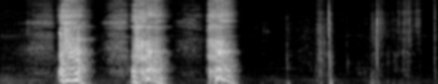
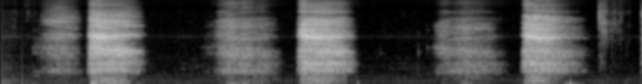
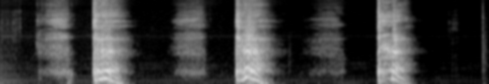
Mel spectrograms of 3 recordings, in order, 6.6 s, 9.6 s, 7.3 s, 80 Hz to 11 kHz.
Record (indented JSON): {
  "three_cough_length": "6.6 s",
  "three_cough_amplitude": 32768,
  "three_cough_signal_mean_std_ratio": 0.35,
  "exhalation_length": "9.6 s",
  "exhalation_amplitude": 32768,
  "exhalation_signal_mean_std_ratio": 0.44,
  "cough_length": "7.3 s",
  "cough_amplitude": 32768,
  "cough_signal_mean_std_ratio": 0.37,
  "survey_phase": "beta (2021-08-13 to 2022-03-07)",
  "age": "45-64",
  "gender": "Male",
  "wearing_mask": "No",
  "symptom_none": true,
  "smoker_status": "Current smoker (11 or more cigarettes per day)",
  "respiratory_condition_asthma": false,
  "respiratory_condition_other": true,
  "recruitment_source": "REACT",
  "submission_delay": "1 day",
  "covid_test_result": "Negative",
  "covid_test_method": "RT-qPCR",
  "influenza_a_test_result": "Negative",
  "influenza_b_test_result": "Negative"
}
